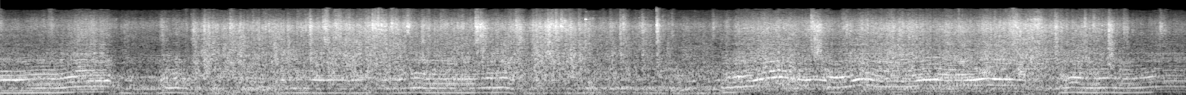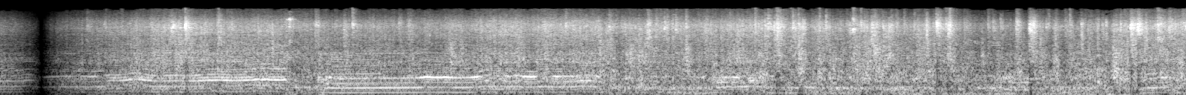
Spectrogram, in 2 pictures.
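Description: Tyres rush and crackle over a snowy gravel road.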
